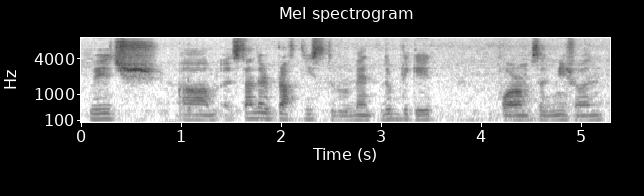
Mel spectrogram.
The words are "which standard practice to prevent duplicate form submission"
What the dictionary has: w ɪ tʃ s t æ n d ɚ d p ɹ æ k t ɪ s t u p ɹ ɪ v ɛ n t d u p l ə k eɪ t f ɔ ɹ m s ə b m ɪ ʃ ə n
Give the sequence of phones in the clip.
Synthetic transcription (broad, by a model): w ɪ tʃ s t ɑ n d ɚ d p ɹ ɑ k t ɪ s t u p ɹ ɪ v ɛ n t d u b l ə k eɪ t f ɔ ɹ m s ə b m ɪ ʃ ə n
